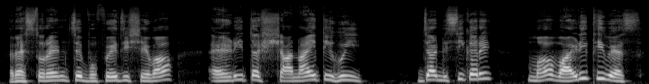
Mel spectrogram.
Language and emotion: Sindhi, surprised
